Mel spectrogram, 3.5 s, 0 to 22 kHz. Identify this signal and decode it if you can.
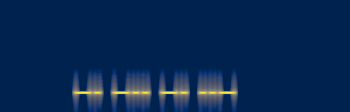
Morse code, heard as a keyed tone, about 25 wpm, 700 Hz. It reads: NDNU
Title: All Cut Numbers - 4-Digit 25wpm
